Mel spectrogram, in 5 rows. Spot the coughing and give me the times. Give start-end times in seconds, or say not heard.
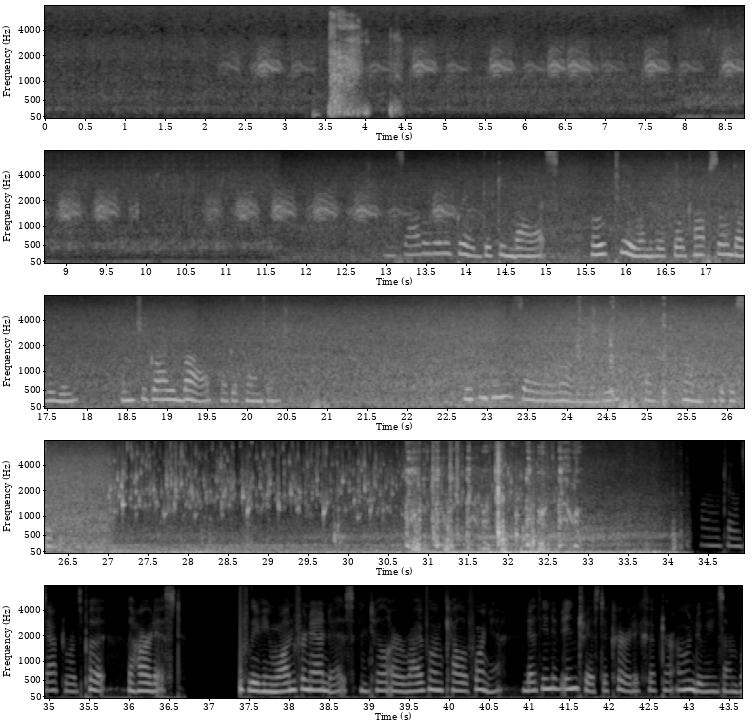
3.3-4.5, 24.1-25.2, 30.7-33.0.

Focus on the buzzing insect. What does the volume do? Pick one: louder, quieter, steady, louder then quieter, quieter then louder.
louder then quieter.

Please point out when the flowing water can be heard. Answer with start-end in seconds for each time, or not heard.
0.0-32.9.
